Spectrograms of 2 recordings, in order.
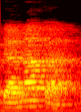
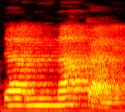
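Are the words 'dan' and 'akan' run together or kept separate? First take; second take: run together; separate. First: The two words run together as one. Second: The two words are kept clearly separate. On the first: The speaker calls it wrong. "bukan danakan" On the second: The speaker calls it right. "itu hati-hati"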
